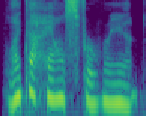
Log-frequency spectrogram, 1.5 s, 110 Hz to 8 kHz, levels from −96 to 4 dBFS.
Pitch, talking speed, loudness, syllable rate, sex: 200 Hz, 205 wpm, -21 LUFS, 4.4 syllables/s, female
